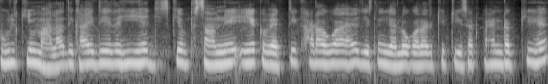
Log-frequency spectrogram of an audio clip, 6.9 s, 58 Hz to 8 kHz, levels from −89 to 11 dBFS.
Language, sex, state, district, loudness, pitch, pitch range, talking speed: Hindi, male, Bihar, Lakhisarai, -15 LUFS, 195 Hz, 185-205 Hz, 195 wpm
